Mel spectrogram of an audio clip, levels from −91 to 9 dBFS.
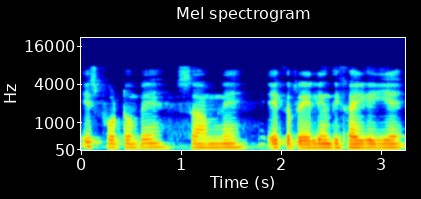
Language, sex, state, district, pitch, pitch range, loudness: Hindi, male, Uttar Pradesh, Shamli, 130 Hz, 125-130 Hz, -16 LUFS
